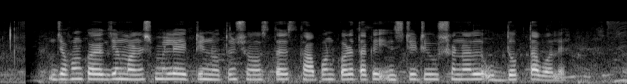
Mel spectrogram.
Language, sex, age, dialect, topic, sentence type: Bengali, female, 25-30, Standard Colloquial, banking, statement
